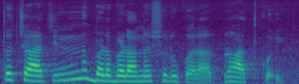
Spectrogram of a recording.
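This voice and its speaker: Chatty woman with a higher voice. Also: a little fast. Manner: chatty, animated, full of asides and fillers. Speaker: podcast guest. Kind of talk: casual storytelling.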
